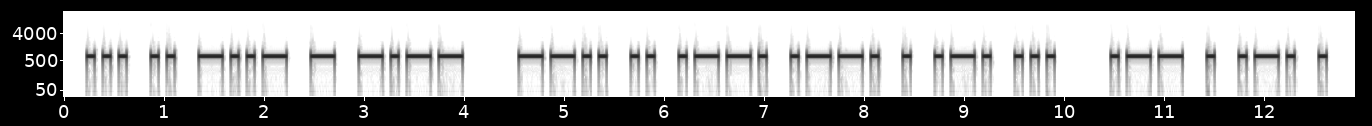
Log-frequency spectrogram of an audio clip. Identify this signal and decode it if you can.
Morse code, heard as a keyed tone, about 15 wpm, 700 Hz. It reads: SIXTY ZIPPERS WERE
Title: Pangram Challenge v2 - 15wpm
